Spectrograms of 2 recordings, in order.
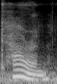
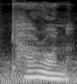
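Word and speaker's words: Charon: it's just as you described it only your pronunciation is a little off the name you heard wasn't Karen it was c h a r o n as in karon the fman of the Dead karon who in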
